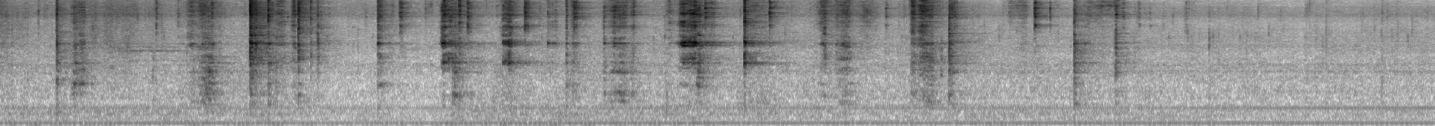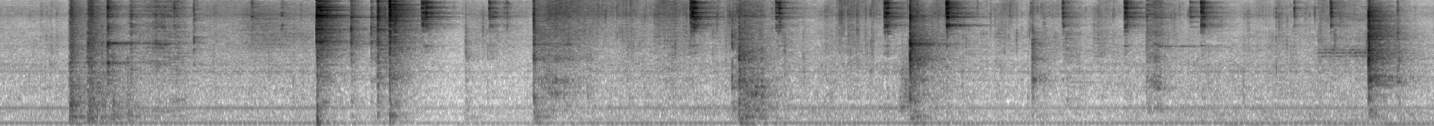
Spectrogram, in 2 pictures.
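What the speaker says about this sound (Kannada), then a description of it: "ಗೋಡಂಬಿ ದ್ರಾಕ್ಷಿ ಇದ್ರ ಮೇಲೆ ಹಾಕ್ಕೊಳ್ಳೋಣ ಈಗ" Cashews and raisins go into sweet pongal in a pan, with a spoon scraping and clinking against the metal. Irregular close clatters and stirring run over a soft background hum, and no one speaks.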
